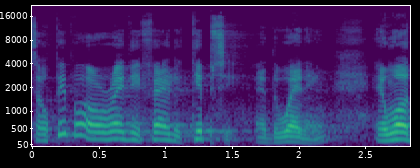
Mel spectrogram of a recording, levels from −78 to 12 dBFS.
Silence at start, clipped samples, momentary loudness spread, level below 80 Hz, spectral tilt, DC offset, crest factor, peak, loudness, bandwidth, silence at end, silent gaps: 0 s; under 0.1%; 13 LU; -76 dBFS; -4 dB/octave; under 0.1%; 20 dB; -6 dBFS; -26 LUFS; 18 kHz; 0 s; none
